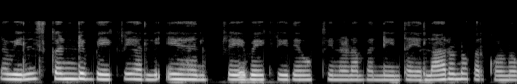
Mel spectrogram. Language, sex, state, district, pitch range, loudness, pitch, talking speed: Kannada, male, Karnataka, Mysore, 215-240 Hz, -16 LUFS, 220 Hz, 125 wpm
